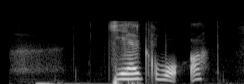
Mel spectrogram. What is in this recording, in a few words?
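"result", Mandarin, hearing-impaired; jie2guo3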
